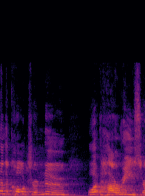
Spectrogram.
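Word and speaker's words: charis (χάρις): In the Greek, the word grace is the word charis, C-H-A-R-I-S. The C is silent in Greek, and it's actually pronounced charis.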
